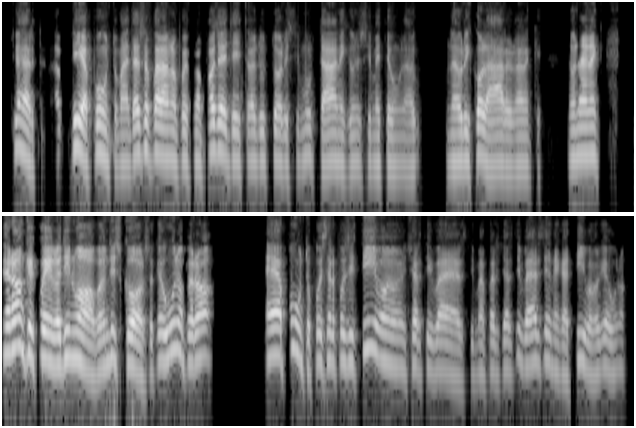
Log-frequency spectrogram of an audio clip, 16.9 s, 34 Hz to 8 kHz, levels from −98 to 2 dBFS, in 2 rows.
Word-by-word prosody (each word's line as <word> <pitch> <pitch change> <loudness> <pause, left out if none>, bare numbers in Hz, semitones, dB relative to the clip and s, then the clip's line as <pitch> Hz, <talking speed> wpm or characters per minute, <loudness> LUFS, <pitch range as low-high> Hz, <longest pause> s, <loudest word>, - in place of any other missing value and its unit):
Cert 165 -10 -1
ap 145 - -13
sì, 180 0 +5
appunto, 150 -6 +1
ma 130 +1 -3
adesso 155 +6 0
faranno 150 -4 +4
poi 135 +1 -5
fra 135 - -7
un - - -12
po' 165 - +1
dei 170 -2 +2
dei 135 -1 -5
traduttori 135 0 -7
simultanei 130 -1 -4
che 120 - -13
uno 130 0 -11
si 125 +1 -17
mette 125 0 -10
un 120 0 -10
au 115 +1 -12 0.4
un 130 - -13
auricolare, 130 -2 -1
na 120 +1 -6
neanche 120 -4 -11 0.3
non 145 +2 -6
ha 155 - +6
neanc 155 -4 0 0.4
però 225 +4 +7
anche 225 -6 +5
quello, 190 -5 +7
di 200 +4 +2
nuovo, 160 -8 +5
è - - 0
un 170 - -3
discorso 170 -7 +1
che 185 - -6
uno 225 +6 +1
però 195 +4 +2 0.7
eh, 205 - 0
appunto, 215 -5 +1
può 190 - -6
essere 185 +1 -5
positivo 185 -1 -3
in 155 - -13
certi 170 -1 -7
versi, 140 -4 -5
ma 145 0 -12
per 150 0 -11
certi 155 +8 -11
versi 180 +2 -4
è 185 - -6
negativo 150 +2 -8
perché 145 +4 -8
uno 150 +1 -11
155 Hz, 195 wpm, -21 LUFS, 130-180 Hz, 0.7 s, però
